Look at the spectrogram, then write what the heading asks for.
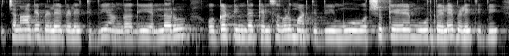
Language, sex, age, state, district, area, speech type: Kannada, female, 60+, Karnataka, Chitradurga, rural, spontaneous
